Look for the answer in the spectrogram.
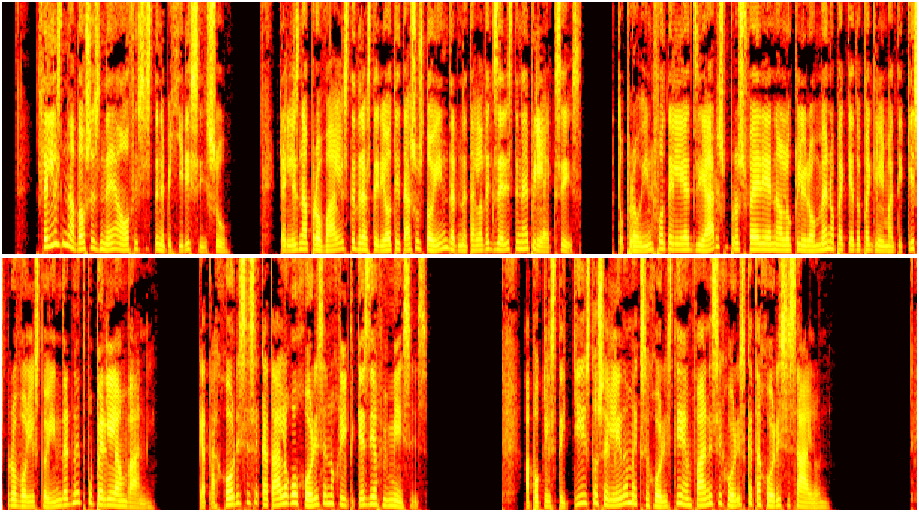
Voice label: greek female; dictor; dictor-sounds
